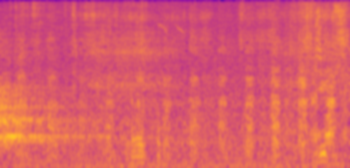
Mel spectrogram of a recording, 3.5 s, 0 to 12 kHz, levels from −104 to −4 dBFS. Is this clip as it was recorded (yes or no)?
yes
